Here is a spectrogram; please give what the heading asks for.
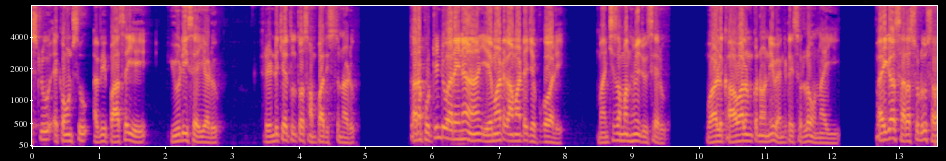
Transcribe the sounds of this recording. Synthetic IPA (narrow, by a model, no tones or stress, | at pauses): esʈluekɐwɳʈsuɐʋipaːsɐji | juːɽiːsɐjːaːɽu | ɾe̞ɳɖut͡ʃeːt̪̬ulɐt̪o̞ːsɐmpaːd̪ist̪unːaːɽu | t̪ɐnɐpoʈːiɳʈiʋaːɾɐjnaːeːmaːʈɐkaːmaːʈ̬e̞ːt͡ʃe̞pːu̥kɔːʋaːli | mɐɲt͡ʃisɐmbɐnd̪ɐme̞ːt͡ʃuːsaːɾu | ʋaːɭːukaːʋaːlɐnukunːoːnːiʋeŋkɐʈɐjsuɾlo̞ːunːaːji | pɐjɡaːsɐɾɐsːuɽusɐ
